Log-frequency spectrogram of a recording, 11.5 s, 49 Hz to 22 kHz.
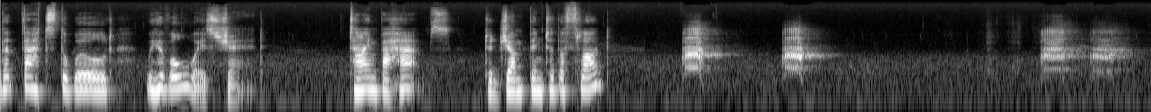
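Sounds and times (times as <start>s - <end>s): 
speech: 0.0s - 2.7s, 3.5s - 6.2s
raven cawing: 6.1s - 8.4s, 10.4s - 11.5s.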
